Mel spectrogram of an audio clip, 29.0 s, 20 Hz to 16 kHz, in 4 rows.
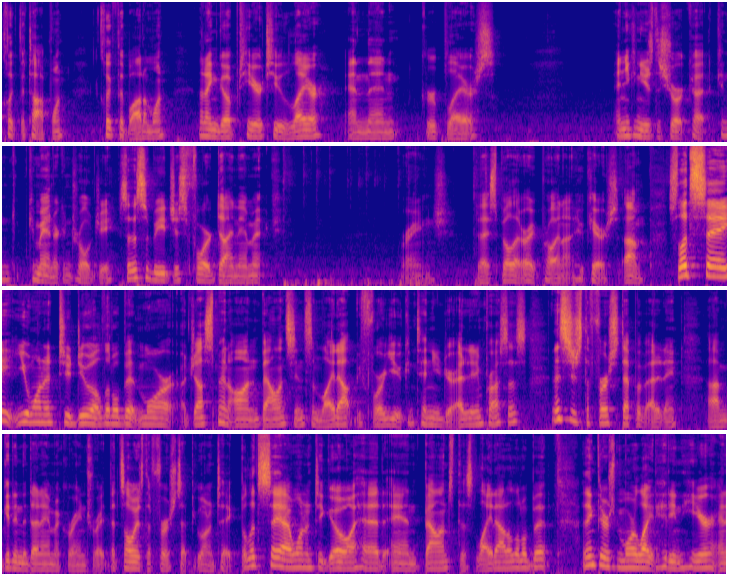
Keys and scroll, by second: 8.1-11.8 typing, 11.9 Return.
